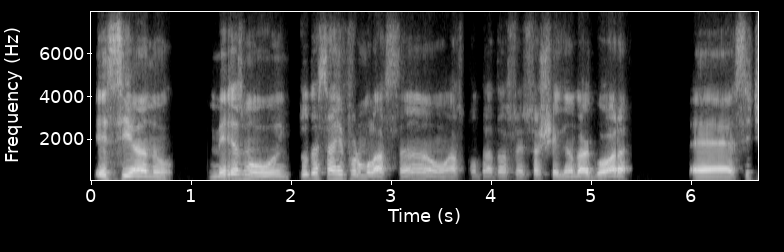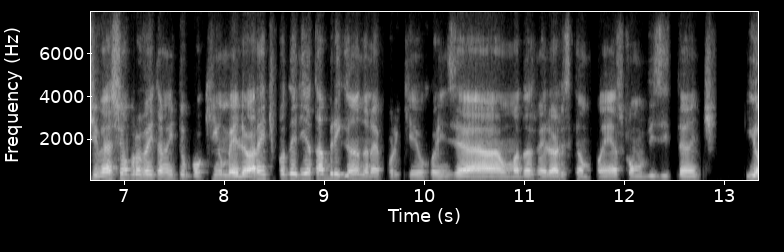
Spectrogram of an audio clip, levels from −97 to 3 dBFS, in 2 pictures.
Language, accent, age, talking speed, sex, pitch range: Portuguese, Brazilian, 20-39, 165 wpm, male, 115-140 Hz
